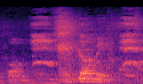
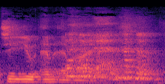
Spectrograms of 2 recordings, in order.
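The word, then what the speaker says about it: Gummy: Am I pronouncing it wrong? Gumi. Yes. That's why. I wrote it down. I should have said Gummi. I wrote it down. Gumi is the name of the city.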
